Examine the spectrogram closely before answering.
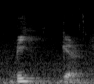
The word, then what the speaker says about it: bigger: Bigger. That Bigger. automatically tells us that one syllable is stressed and one is not. Which one is stressed? I believe this is bigger. Yeah, it's the first syllable.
